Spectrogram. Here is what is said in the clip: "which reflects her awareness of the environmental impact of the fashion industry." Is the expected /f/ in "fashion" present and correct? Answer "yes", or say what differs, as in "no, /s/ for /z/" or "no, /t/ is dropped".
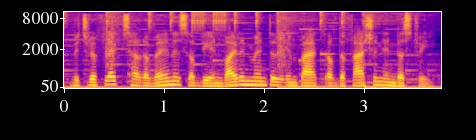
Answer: yes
